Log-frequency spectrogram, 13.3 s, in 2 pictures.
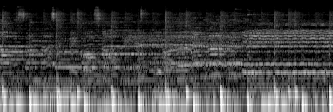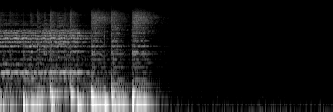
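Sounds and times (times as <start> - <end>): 
loudspeakers: 0.0 - 9.7.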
